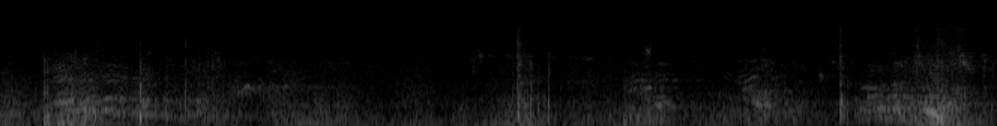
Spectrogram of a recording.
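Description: Tennis rackets hit balls with sharp pops.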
